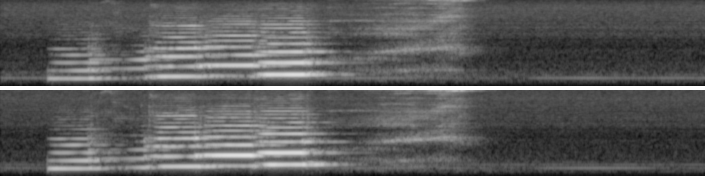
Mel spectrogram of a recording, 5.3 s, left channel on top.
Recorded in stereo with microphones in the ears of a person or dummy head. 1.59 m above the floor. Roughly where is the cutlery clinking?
Right.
